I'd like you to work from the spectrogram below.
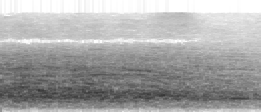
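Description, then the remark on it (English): A dense, steady hubbub of an audience making noisy crowd sounds, many voices chattering and murmuring at once, fairly loud, with no single speaker standing out across the two seconds. “This was a big crowd. This was a noisy crowd.”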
